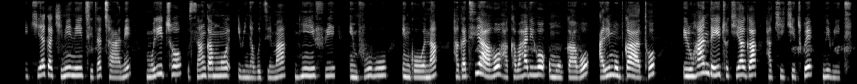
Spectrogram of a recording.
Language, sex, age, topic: Rundi, female, 18-24, agriculture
